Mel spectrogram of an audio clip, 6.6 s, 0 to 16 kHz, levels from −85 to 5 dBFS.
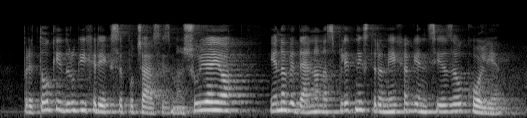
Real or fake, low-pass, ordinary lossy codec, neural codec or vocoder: real; 7.2 kHz; none; none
